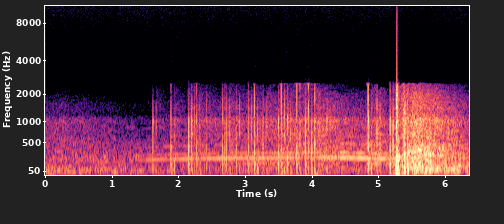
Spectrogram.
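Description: Fireworks: the echo of a burst dies away, then a string of sharp crackles from the shell's crackling stars for about three seconds. Near the end comes a loud bang as the next shell is launched, and its tail hisses as it climbs.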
